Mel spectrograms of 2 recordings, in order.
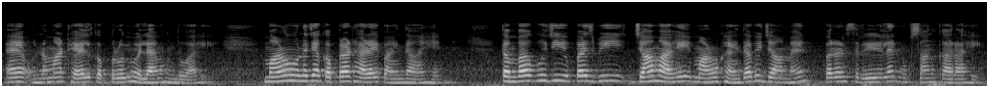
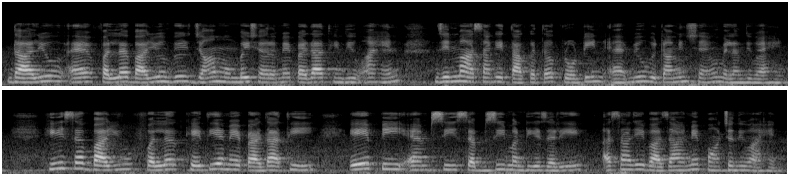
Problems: constant background noise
